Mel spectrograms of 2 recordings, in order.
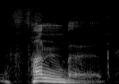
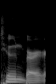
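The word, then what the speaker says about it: Thunberg: control anybody and also I think it's pronounced tunberg I looked this up I believe her name is Greta tunberg why does he think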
